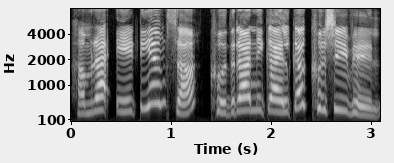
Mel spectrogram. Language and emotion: Maithili, happy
